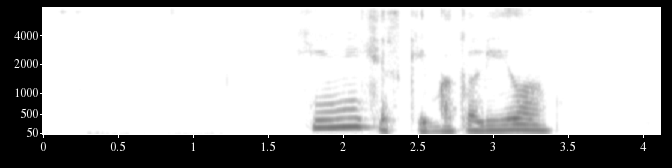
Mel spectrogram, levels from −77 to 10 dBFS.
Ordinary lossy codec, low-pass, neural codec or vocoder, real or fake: none; none; codec, 16 kHz, 2 kbps, X-Codec, HuBERT features, trained on balanced general audio; fake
